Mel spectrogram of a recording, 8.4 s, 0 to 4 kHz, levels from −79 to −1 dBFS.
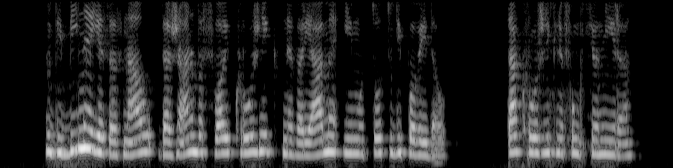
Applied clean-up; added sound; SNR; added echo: none; none; none; none.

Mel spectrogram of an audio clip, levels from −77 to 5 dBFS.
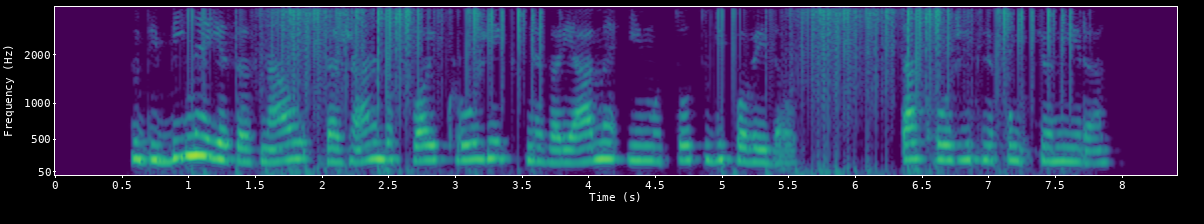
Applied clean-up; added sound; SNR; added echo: none; Glass; 10 dB; none.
